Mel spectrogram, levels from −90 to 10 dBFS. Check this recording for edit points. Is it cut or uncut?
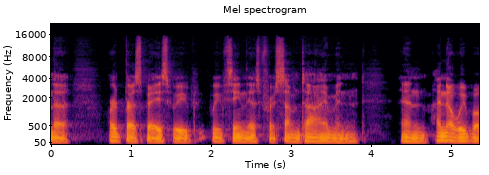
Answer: uncut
